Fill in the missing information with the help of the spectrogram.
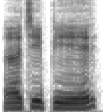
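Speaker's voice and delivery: ordinary delivery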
